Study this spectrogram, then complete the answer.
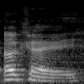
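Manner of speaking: ordinary talk, nothing marked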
